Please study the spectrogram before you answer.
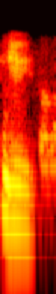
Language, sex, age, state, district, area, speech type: Urdu, male, 45-60, Uttar Pradesh, Rampur, urban, conversation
